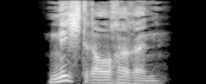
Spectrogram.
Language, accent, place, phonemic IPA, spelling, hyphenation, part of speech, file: German, Germany, Berlin, /ˈnɪçtˌʁaʊ̯xəʁɪn/, Nichtraucherin, Nicht‧rau‧che‧rin, noun, De-Nichtraucherin.ogg
- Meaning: non-smoker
